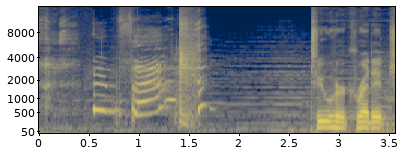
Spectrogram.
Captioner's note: laughing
